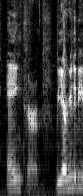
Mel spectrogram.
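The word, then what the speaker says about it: ANKR: is going to be a nkr i believe pronounced anchor we are going to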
